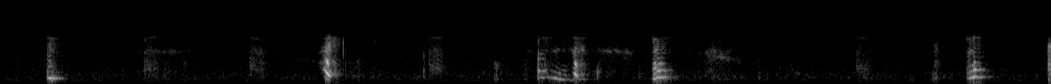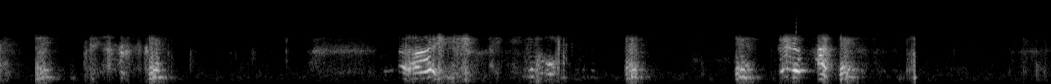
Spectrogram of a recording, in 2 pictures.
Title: Cat Coughing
